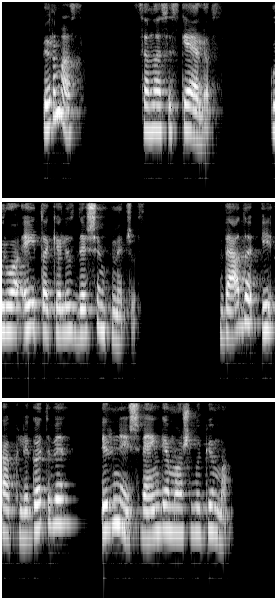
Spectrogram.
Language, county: Lithuanian, Panevėžys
